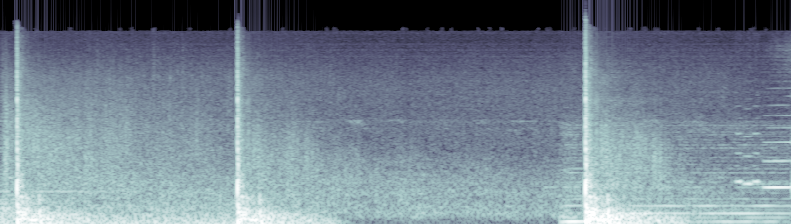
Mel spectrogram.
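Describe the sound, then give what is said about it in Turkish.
The heavy guns of the battleship Ocean fire on Turkish forts, three thunderous shots at uneven intervals, each a sharp blast followed by a deep, rolling rumble that fades before the next round. “Ateş kusan bir canavarı andıran Ocean öyle korkunç bir şekilde ateş açıyordu ki Türk tabyaları bu ateşler sonucunda toz duman arasında kalmaya başlamıştı.”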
